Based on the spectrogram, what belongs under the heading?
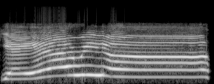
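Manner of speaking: "Yay, area" held very long, high and loud; drawn-out Yay Area call. Retold or imitated. Christ hyping up the Bay, high, loud and stretched. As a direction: sing out "Yay, area" like a hype shout-out. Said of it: "Teach, keep dropping them gems".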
